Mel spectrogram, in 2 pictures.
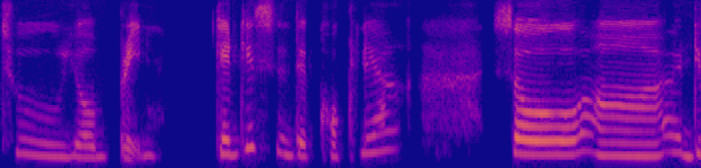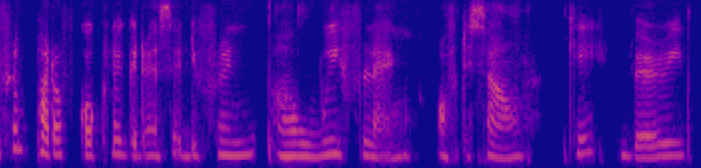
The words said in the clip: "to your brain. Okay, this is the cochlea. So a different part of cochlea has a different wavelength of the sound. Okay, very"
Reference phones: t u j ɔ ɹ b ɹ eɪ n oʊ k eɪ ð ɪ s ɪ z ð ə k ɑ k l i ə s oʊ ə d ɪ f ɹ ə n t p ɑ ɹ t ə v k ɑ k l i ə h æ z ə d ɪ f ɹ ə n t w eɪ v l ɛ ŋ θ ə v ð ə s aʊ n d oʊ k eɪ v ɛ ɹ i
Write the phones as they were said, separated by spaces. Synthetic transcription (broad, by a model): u j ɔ b ɹ eɪ n oʊ k eɪ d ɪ s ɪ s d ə k ɑ k l i ə s oʊ ə d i f ɹ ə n p ɑ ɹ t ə f k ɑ k l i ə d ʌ s ə d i f ɹ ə n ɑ w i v l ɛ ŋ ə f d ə s aʊ n oʊ k eɪ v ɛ ɹ i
